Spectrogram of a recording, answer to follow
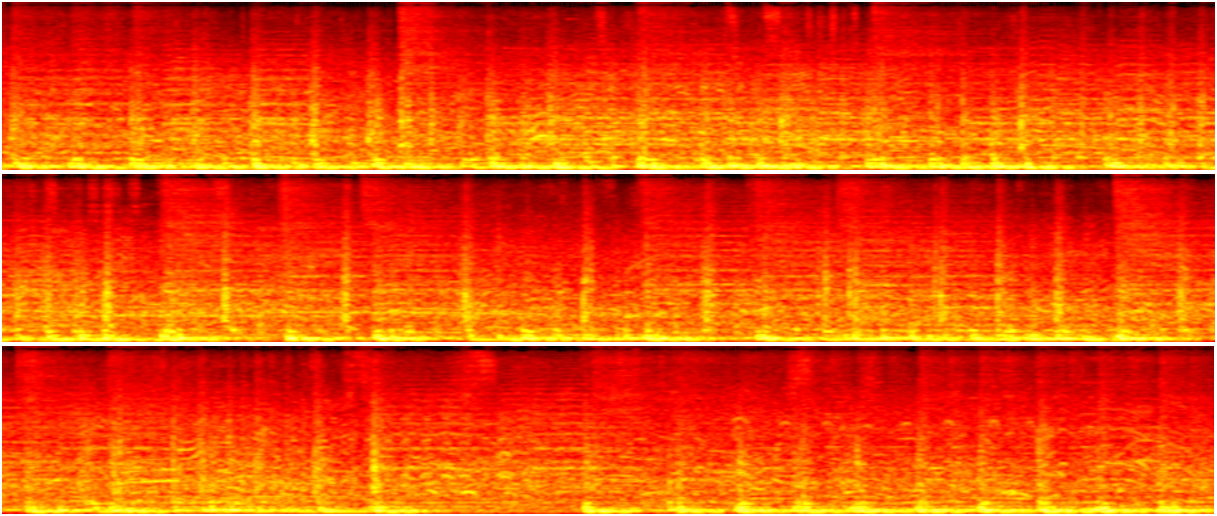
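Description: High school marching band playing on the field: brass and woodwinds over drumline percussion with a heavy bass drum, with crowd noise from the stands underneath.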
